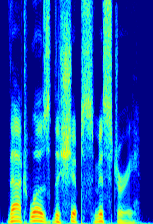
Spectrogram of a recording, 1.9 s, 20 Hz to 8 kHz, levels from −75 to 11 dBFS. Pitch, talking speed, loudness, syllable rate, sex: 110 Hz, 155 wpm, -14 LUFS, 4.4 syllables/s, male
